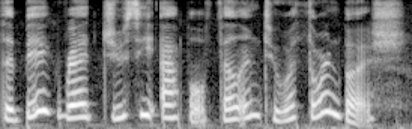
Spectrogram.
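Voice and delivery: put-on reading to children. Outdoor reading to children, animated storytelling. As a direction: tell it like a bedtime story.

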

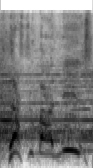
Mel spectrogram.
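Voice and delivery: high, loud cry of praise; shouted dedication. Real, not acted. Preacher dedicates praise to his niece, high loud shout. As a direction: shout it out for family.

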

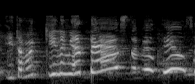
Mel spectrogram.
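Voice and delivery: high, stunned exclamation; shocked disbelief. Real, not acted. Telling viewers the gun was on her forehead, high shocked.

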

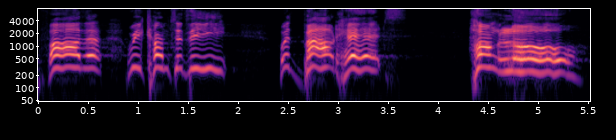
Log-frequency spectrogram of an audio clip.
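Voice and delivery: loud, slow, mock-solemn old-English prayer; stiff formal prayer. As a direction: ham up a pompous thee-and-thou prayer. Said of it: "if you're a Shakespearean thespian".

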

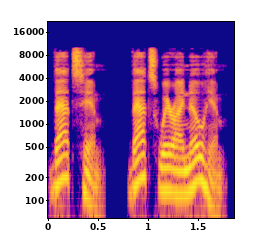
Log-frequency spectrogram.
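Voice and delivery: ordinary delivery

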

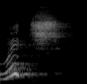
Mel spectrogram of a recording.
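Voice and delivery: "ريتش" pitched high, ending in a strong tch; ch sound. Shown as a demonstration. Teacher modelling a sound for pupils, "ريتش" with sharp final tch. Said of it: "ش ساوند".

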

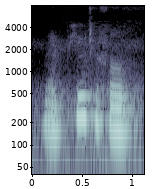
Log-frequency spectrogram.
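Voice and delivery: ordinary talk, nothing marked

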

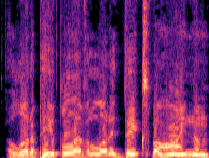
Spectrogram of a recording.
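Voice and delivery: loud, pushed video voice; shouted presenter patter; overloud. Acted. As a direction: blast it out far too loud. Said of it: "turn your fucking audio down".

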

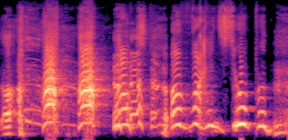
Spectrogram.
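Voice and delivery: high squeaky words through laughter; cracking up at yourself; laughing hard. Real, not acted. Laughing at own mistake.

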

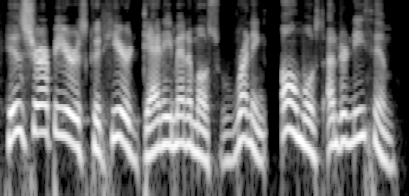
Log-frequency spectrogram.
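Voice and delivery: ordinary delivery, nothing marked

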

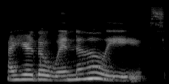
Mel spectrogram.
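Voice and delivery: usual speaking voice

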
